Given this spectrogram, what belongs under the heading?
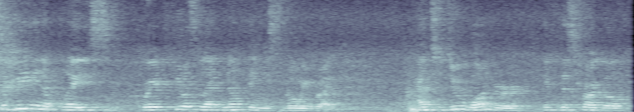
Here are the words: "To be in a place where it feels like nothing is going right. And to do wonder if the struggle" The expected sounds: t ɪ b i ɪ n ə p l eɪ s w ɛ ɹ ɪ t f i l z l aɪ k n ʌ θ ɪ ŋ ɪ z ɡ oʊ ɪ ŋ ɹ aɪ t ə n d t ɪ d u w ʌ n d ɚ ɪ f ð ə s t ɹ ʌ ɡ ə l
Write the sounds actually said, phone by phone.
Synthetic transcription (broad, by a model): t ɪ b i ɪ n ə p l eɪ s w ɛ ɹ ɪ t f i l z l aɪ k n ʌ θ ɪ ŋ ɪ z ɡ oʊ ɪ ŋ ɹ aɪ t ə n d t ɪ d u w ʌ n d ɚ ɪ f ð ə s t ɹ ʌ ɡ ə l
